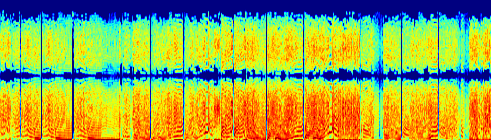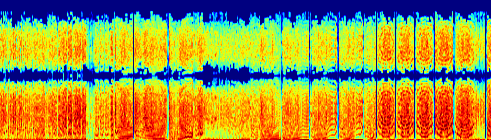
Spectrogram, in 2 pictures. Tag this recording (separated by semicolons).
processed; data; harsh; noise; glitch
